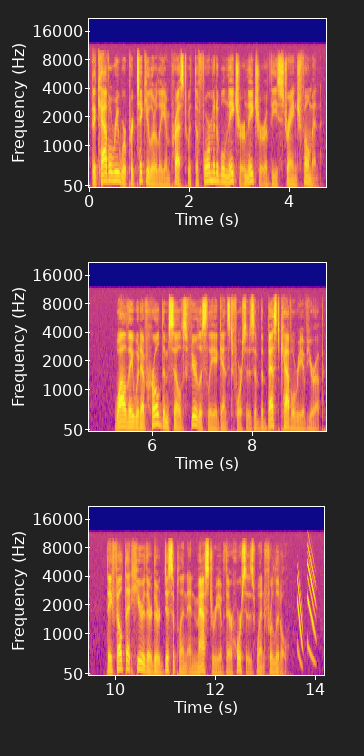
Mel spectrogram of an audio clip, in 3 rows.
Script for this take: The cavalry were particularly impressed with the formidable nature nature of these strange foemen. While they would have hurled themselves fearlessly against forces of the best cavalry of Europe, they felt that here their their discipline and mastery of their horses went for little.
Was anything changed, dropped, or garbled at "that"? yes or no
no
